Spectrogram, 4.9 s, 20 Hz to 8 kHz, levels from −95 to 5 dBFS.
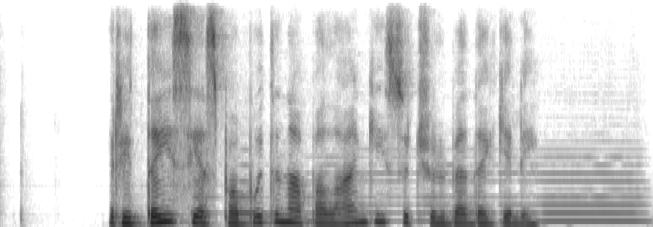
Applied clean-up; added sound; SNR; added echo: neural mask model RNNoise.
